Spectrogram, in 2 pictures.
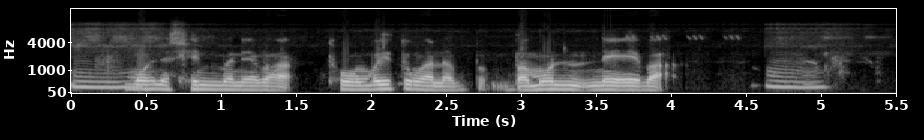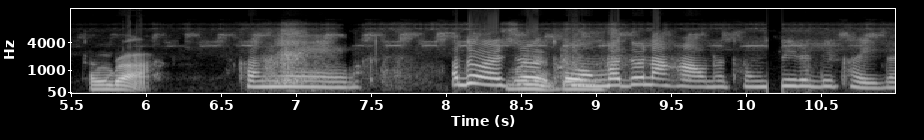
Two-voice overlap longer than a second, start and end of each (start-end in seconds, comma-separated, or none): none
